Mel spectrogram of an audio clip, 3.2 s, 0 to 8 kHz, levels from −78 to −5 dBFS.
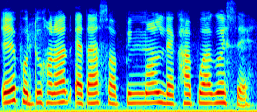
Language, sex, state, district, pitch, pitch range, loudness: Assamese, male, Assam, Sonitpur, 255 Hz, 245-265 Hz, -15 LUFS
